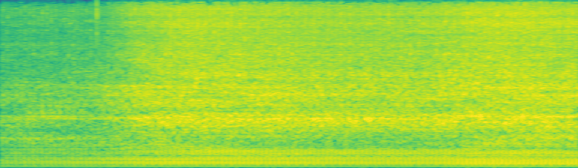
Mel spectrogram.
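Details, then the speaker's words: Building backup diesel generator during a monthly test, now carrying the full building load after shutting down on its first start attempt. Steady, even beat around three firings per second, settling as load comes on, with no knocks or misses. Normal. "so the building now is being ran completely on generator power see no problems in here"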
